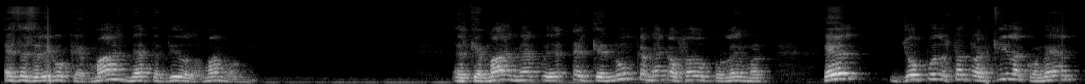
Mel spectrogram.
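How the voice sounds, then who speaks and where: High-voiced, mocking older man. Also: moderate pace, reverberant. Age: 60s. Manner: crude, mocking, laughs loudly at his own jokes. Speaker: livestream host. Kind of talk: casual livestream chat reading comments. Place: living room, seated on a couch at home.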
